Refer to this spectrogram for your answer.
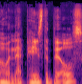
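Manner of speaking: put-on condescending voice. Retelling how people ask about podcasting as a full-time job: imitating a condescending question. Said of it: "condescendingly ask me".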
